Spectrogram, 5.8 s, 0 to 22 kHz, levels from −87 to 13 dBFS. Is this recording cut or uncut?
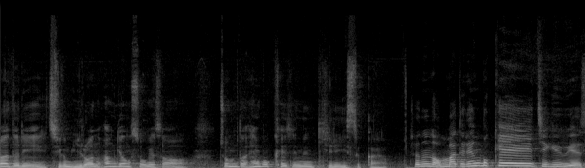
cut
